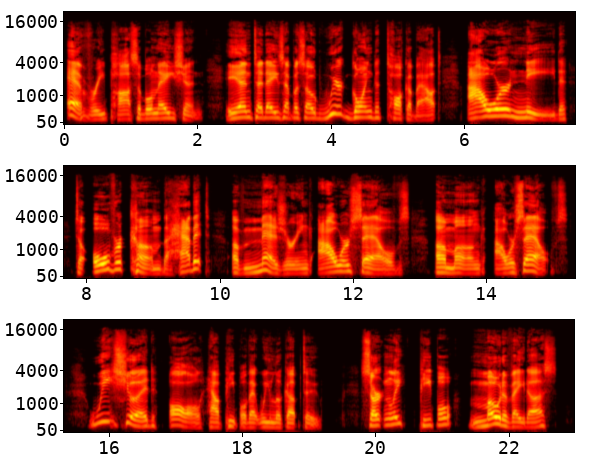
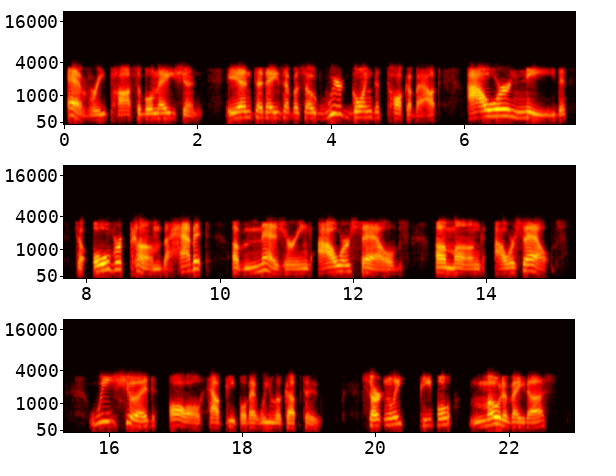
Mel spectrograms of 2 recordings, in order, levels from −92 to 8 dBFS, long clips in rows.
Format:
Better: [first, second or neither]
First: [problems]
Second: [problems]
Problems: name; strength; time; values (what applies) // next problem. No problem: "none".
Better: first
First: none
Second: phone-call audio; poor line; nothing above 3 kHz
